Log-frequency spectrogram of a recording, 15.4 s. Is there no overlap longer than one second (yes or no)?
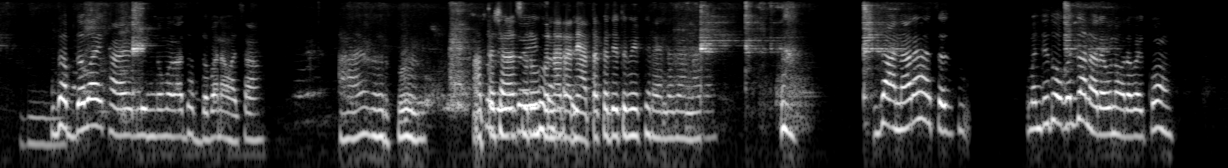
no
